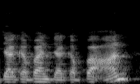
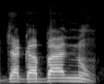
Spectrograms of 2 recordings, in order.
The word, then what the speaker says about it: Jagaban: So you could hear the excitement in the voice of that person recording it, Jagaban. But when these people say it correctly, Jagabanu. Yes, Jagabanu. That is Lagos for sure.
